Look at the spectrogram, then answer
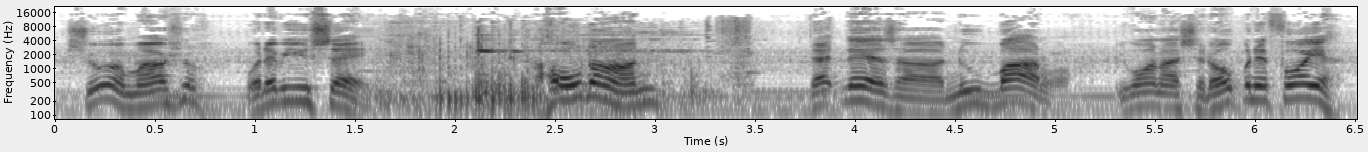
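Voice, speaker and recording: An actor playing a folksy, jokey saloon barkeep in an old western scene. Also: male voice, on the high side, animated, normal speed, background noise, lightly acted.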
